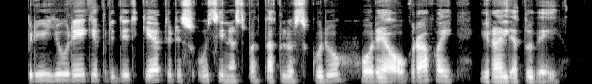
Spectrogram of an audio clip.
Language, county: Lithuanian, Telšiai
